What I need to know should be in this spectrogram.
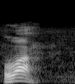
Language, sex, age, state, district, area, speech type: Hindi, male, 60+, Uttar Pradesh, Pratapgarh, rural, read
